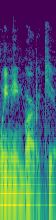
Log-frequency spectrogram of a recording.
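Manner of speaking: WE emphasized in we mean barbecue.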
